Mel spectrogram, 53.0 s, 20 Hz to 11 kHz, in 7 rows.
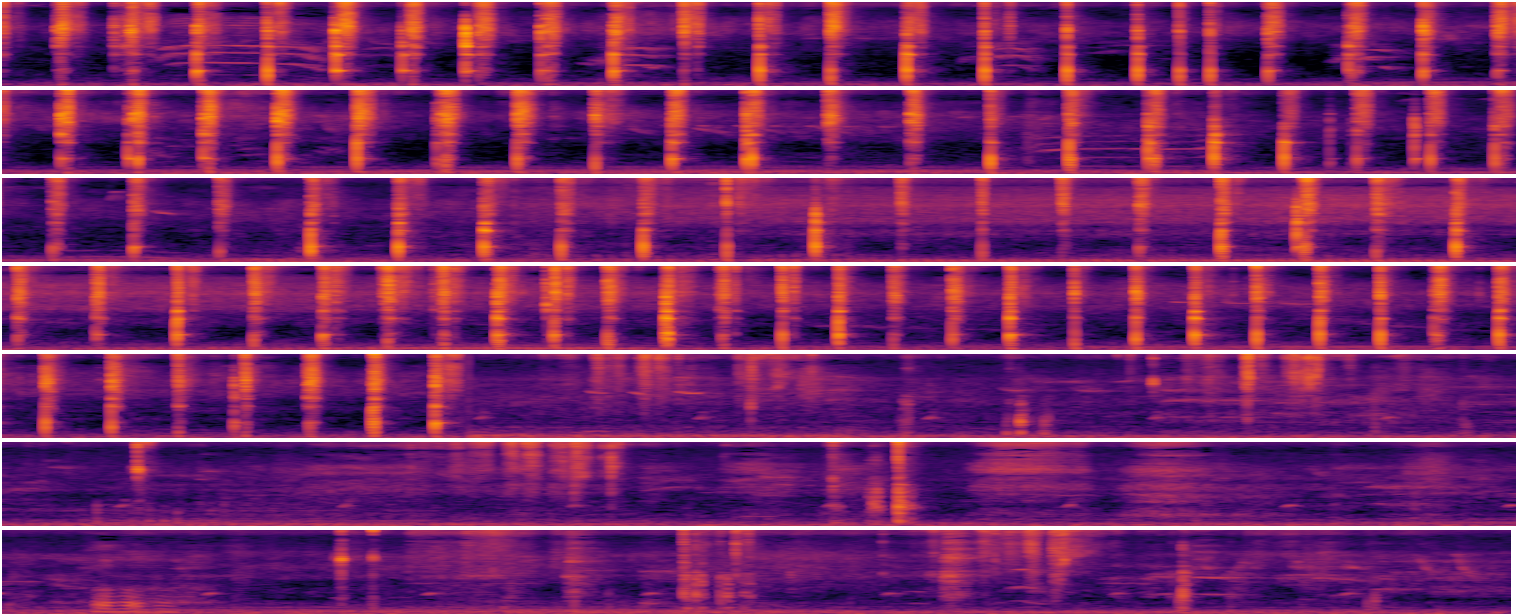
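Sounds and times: wooden pestle pounding in mortar: 0:00.0 - 0:32.6.

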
